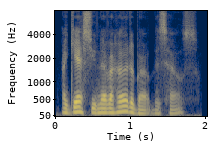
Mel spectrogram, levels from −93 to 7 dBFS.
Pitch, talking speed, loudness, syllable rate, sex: 115 Hz, 235 wpm, -17 LUFS, 6.3 syllables/s, male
